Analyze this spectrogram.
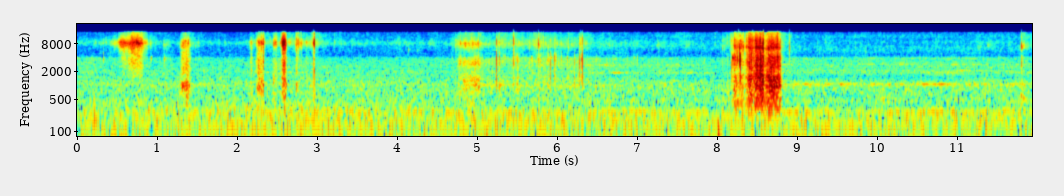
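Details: Scattered crackles, rustling and one loud crinkling scrape sound over a faint steady hum, with no animal voice. The noises are short and broadband, like handling or crumpling material in a small room.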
